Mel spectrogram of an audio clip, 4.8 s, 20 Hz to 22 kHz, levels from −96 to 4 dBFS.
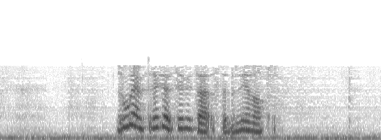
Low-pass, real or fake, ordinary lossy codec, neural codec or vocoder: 9.9 kHz; fake; AAC, 16 kbps; autoencoder, 22.05 kHz, a latent of 192 numbers a frame, VITS, trained on many speakers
